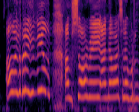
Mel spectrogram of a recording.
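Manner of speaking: very high voice, on the verge of tears. Saying goodbye at the end of the episode, on the verge of tears. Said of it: "I can already feel the tears".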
